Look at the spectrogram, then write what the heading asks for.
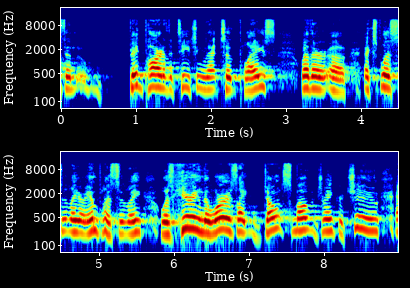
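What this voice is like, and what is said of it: Deep Southern US accent. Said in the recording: “as you can tell by my accent, in the pretty deep South.”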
